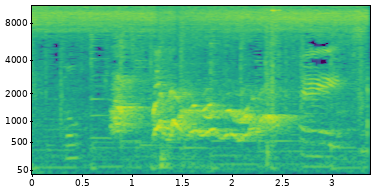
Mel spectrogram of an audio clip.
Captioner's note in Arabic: صرير الباب; الكلاب تنبح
